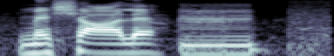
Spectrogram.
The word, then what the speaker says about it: meşale: direkt olarak gitsem daha iyi olmaz mı mı meşale meşale meşale hayatında hiç meşale gördün mü bu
